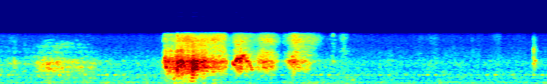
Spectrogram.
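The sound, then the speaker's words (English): Someone blows their nose: a loud, breathy honk followed by a couple of shorter snorting bursts, with faint background hum before and after. “Blow my nose a bit.”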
